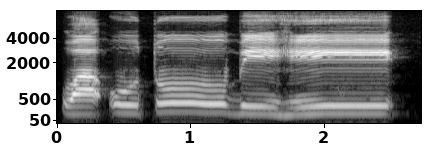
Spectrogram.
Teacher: হামজায়ের মধ্যে টান দিব না, তায়ের মধ্যে এক আলিফ টান দিব।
